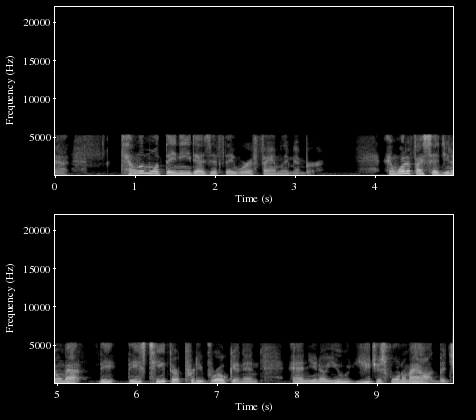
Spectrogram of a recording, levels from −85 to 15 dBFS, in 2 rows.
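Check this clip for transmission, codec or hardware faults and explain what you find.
Nothing in the speech points to a transmission, codec or hardware problem.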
